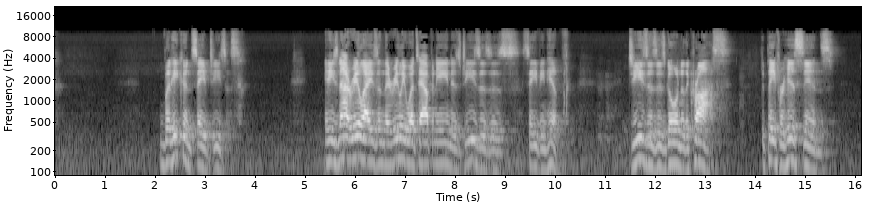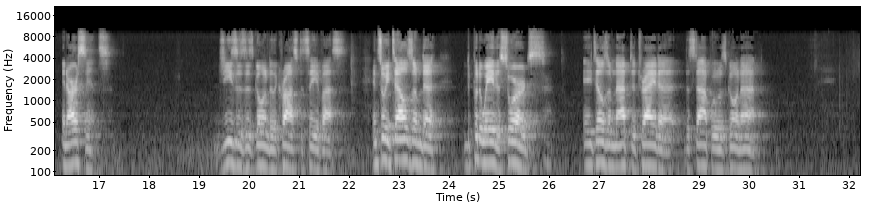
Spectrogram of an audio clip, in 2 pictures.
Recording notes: Ash Wednesday sermon. At Triumph Lutheran Church, Ferndale, Washington.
